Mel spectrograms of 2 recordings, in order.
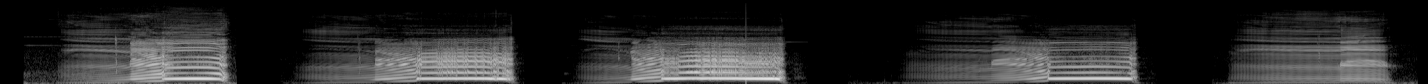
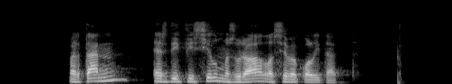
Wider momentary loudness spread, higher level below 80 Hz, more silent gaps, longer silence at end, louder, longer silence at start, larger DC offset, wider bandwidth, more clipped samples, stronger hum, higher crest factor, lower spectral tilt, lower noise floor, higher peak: first, 22 LU vs 10 LU; first, -54 dBFS vs -60 dBFS; first, 2.37-2.80 s, 5.25-5.61 s, 8.08-8.48 s, 11.57-12.12 s vs none; second, 0.4 s vs 0.55 s; first, -15 LUFS vs -20 LUFS; about the same, 0.65 s vs 0.7 s; neither; first, 11 kHz vs 7.8 kHz; neither; neither; about the same, 16 dB vs 18 dB; about the same, -6 dB/octave vs -7 dB/octave; second, -61 dBFS vs -77 dBFS; about the same, 0 dBFS vs -2 dBFS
